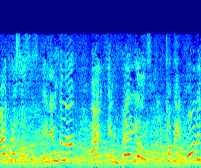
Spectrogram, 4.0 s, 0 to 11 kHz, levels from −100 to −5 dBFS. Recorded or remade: remade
